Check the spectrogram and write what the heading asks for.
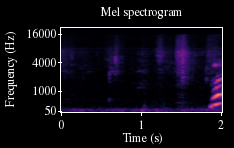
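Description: A dog's high-pitched bark starts suddenly and loudly near the end, after a stretch of quiet background.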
